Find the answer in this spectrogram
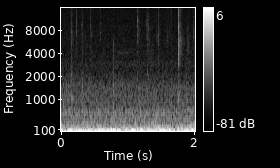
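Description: A few scattered clicks from a computer keyboard over a steady low electrical hum.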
